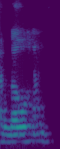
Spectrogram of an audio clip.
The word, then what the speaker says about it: aloha: that everyone coming says it's a right to pronounce it like Aloha just Aloha yes yes the word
